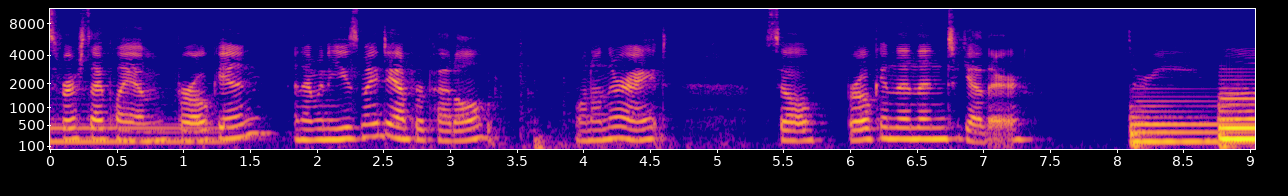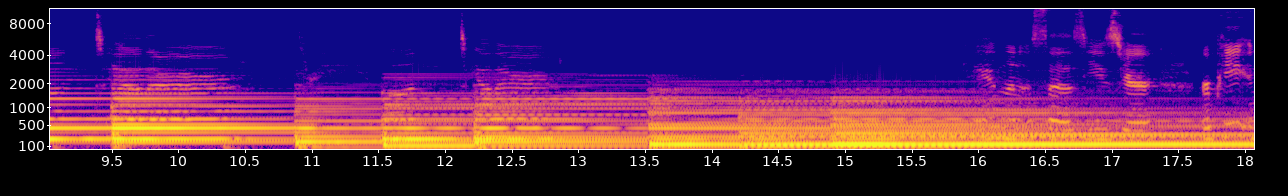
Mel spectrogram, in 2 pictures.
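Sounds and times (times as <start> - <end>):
digital piano notes ringing: 0.0 - 1.3, 8.2 - 18.0.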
